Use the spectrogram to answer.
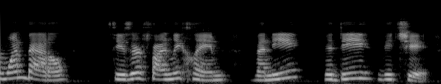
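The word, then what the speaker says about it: veni, vidi, vici: battle caesar finally claimed vani vedi vichy pronounced in caesar's day as we knee we di meaning in latin i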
